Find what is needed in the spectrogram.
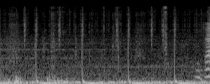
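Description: Clip-clop hoofbeat sound effect: quick, even knocks, about four a second, over a repeating low thump.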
